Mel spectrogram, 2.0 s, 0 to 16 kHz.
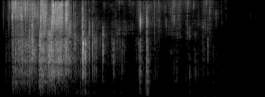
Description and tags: Squelching SFX [17]
Squelching sound effect of blood/stabbing/flesh/gore.
(I’m a student and would love to upgrade my audio gear, so if you like/download any of my audio then that would be greatly appreciated! No worries if not).
Looking for more audio?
